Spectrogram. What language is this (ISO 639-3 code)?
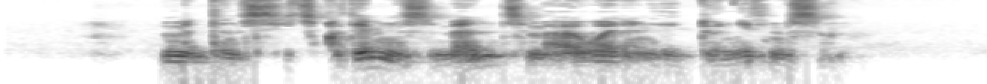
kab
